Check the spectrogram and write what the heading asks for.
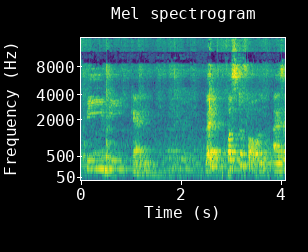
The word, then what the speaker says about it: Phoebe Cary: Yes, it is pronounced as Phoebe Cary.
